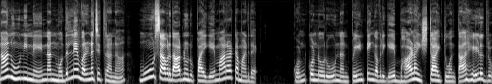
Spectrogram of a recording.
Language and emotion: Kannada, happy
